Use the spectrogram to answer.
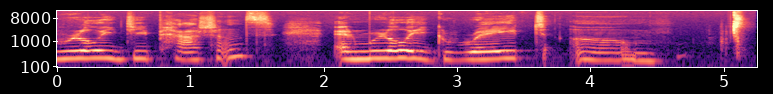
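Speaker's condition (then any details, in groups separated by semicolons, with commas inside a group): Cerebral palsy; very mild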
